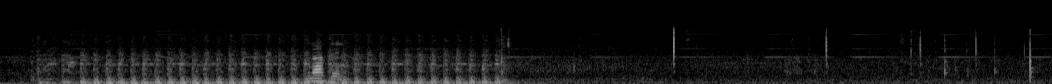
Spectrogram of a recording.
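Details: Volvo 850 T5 with a supposed 850R ECU swapped in: starter cranks steadily about four beats a second for five seconds, engine never catches; cranks but won't start.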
